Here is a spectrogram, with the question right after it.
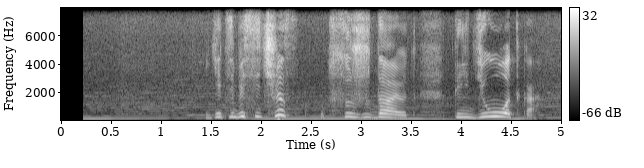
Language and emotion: Russian, angry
